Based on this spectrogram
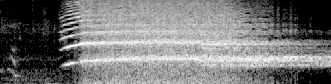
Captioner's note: sound effect - Screaming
